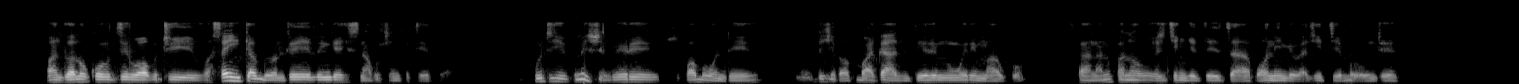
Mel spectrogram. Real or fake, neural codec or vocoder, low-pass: fake; codec, 24 kHz, 0.9 kbps, WavTokenizer, medium speech release version 2; 7.2 kHz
